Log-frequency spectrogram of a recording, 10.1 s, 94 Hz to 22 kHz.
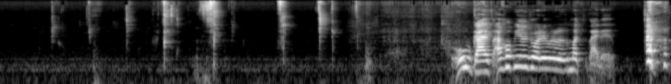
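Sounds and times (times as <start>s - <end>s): wet chewing clicks and smacks: 0.5s - 5.2s.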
